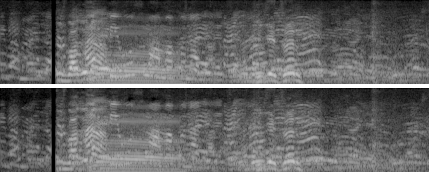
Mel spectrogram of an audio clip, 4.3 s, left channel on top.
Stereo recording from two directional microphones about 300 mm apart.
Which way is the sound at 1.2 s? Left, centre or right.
Centre.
